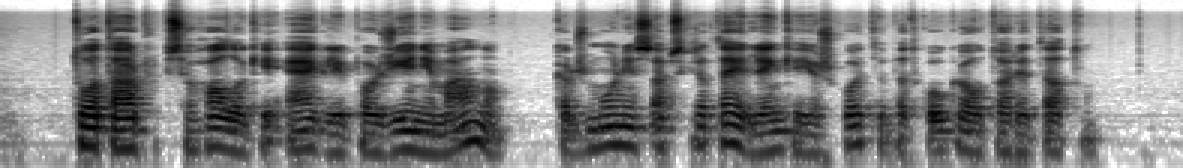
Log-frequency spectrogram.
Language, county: Lithuanian, Marijampolė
